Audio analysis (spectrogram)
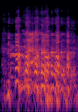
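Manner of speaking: loud, high laugh; real high-pitched guffaw; burst of laughter. Real, not acted. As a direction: crack up suddenly and loudly. Laughs at player's request.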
